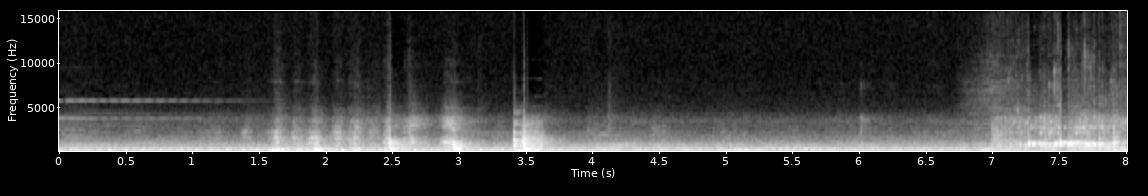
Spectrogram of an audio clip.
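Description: Hand-operated citrus squeezer and a lemon being handled over a metal cocktail shaker: a few sharp knocks and clatters in the first half, then a denser squeezing and juice-dripping sound near the end. Soft background music with a steady low beat runs underneath.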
